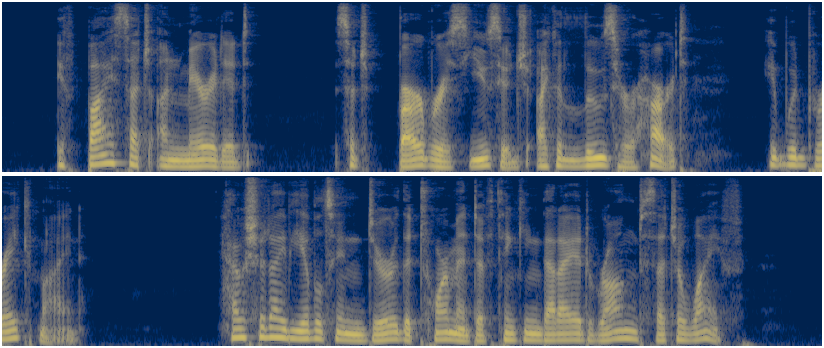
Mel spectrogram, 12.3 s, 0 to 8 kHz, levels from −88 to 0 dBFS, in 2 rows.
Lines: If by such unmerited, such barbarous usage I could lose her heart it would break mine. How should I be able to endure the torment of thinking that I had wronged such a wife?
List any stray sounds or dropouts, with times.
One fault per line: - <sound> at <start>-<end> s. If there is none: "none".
none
